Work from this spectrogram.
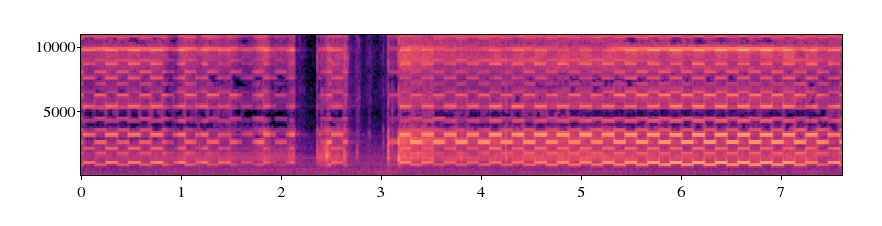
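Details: Repaired F set twisted-pair tone tracer: even warbling two-pitch tone trilling about twice a second, briefly cutting out then coming back strong as tones are switched; a poor connection is still being sorted out.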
